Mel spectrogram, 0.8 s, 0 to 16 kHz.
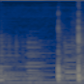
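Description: Two hollow taps on the bottom of a freshly baked sourdough loaf on a cooling rack, each a short, dull knock with almost no ring. The hollow sound shows the bread, baked about 40 minutes with steam, is cooked through.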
